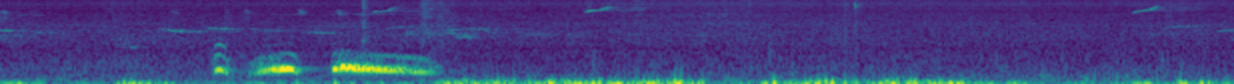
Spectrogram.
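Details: Thai spotted dove giving one soft cooing phrase in the two-kuk ku-ang decoy style, a short note and a longer rolling coo, partly masked by a steady low rumble.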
